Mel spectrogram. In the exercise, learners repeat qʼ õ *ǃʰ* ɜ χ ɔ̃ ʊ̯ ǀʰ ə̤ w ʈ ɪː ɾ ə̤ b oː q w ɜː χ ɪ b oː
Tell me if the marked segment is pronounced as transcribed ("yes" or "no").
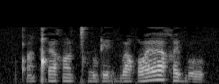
yes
